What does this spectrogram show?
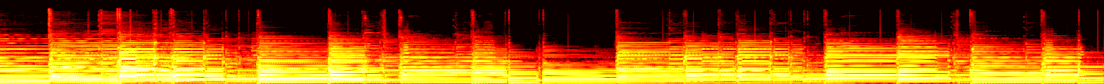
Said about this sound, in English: I'll play the chord progression that's in my mind first. What we're going to do is hold down an E, but I'm going to be playing along to a progression that sounds like this.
